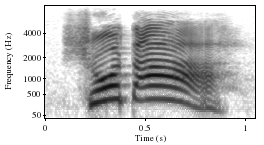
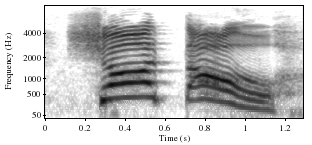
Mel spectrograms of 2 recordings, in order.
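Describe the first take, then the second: First: Loud, high call of Shota; shouting a name. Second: Loud, high call of Shoto; shouting a name. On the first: Calling out to Shota, loud and high. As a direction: yell Shota across the room. Calls again, corrected name. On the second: Calling out to Shoto, loud and high. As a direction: yell the name across the room. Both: Acted.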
